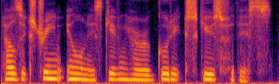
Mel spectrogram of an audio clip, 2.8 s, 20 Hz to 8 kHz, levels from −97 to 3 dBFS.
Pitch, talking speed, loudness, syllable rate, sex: 195 Hz, 215 wpm, -16 LUFS, 6.3 syllables/s, female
